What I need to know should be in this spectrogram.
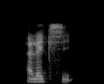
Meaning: a male given name from Ancient Greek
- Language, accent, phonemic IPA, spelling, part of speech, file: French, France, /a.lɛk.si/, Alexis, proper noun, LL-Q150 (fra)-Alexis.wav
